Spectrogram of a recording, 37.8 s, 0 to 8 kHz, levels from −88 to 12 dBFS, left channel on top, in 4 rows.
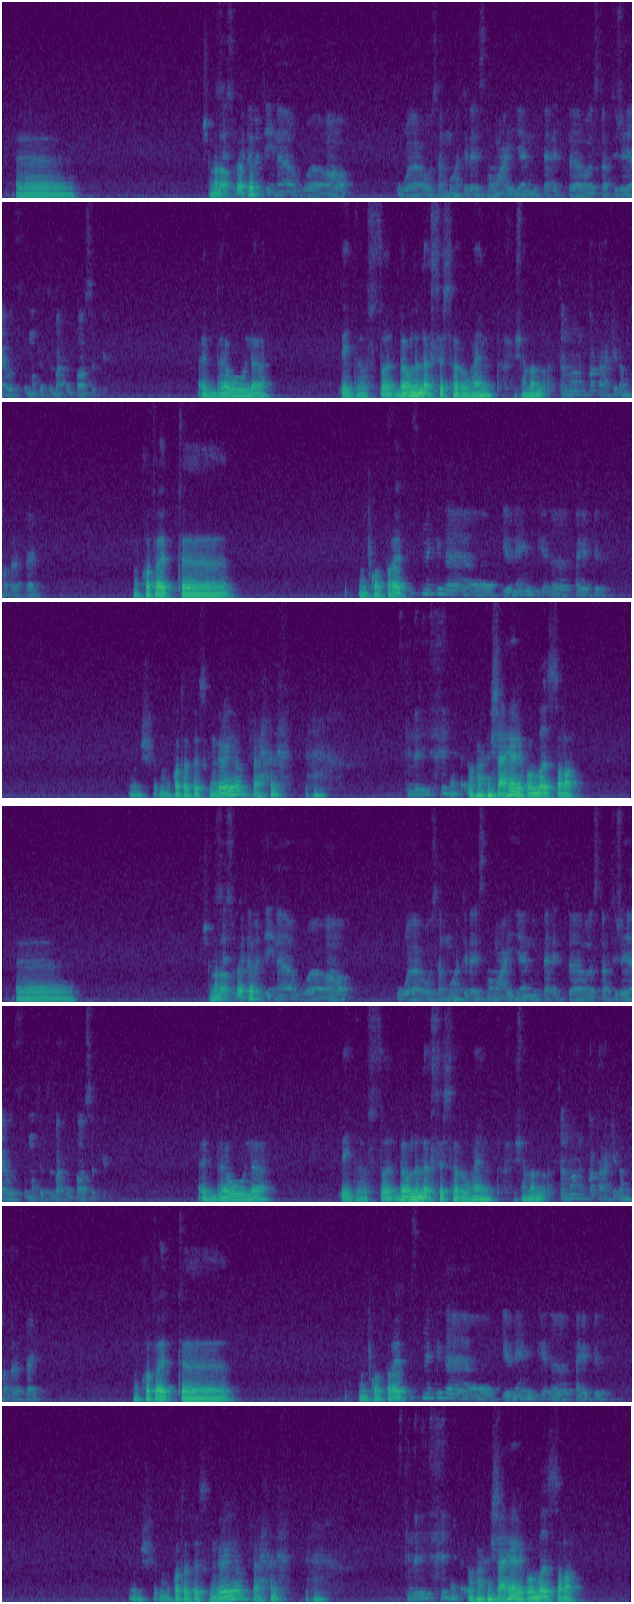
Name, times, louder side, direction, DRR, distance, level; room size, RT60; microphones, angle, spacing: voice 1, 0.2-1.1 3.1-3.9 12.4-13.4 14.5-17.6 20.9-22.3 24.3-24.9 30.3-32.7 33.0-33.3 35.3-36.9, left 1 dB, 15° left, 7 dB, 0.5 m, -26 dB
voice 2, 3.1-5.2 5.9-10.9 17.8-19.5 25.2-28.1 34.3-35.3, right 1 dB, 20° right, 2 dB, 2.1 m, -45 dB
12.0 x 6.4 x 2.6 m, 0.36 s
head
